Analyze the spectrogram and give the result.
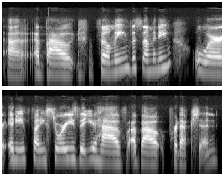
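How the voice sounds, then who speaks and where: A woman's voice: fairly high pitch, no echo. A woman hosting an online Q&A, upbeat and laughing often. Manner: giggly, upbeat. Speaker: host. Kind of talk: moderating an online Q&A. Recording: dull, dry lo-fi audio.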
